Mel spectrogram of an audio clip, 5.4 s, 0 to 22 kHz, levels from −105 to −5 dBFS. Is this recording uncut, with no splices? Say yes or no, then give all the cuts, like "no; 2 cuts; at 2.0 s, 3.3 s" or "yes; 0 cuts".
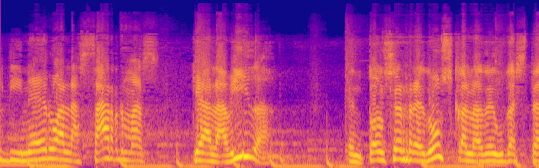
yes; 0 cuts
